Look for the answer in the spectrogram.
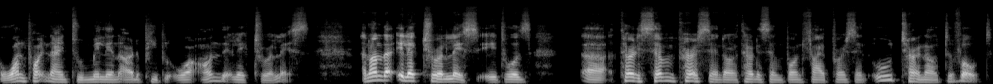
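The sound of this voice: A man speaks at a fairly quick pace with lively intonation and some vocal fry. The sound is dry and close, with no echo. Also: medium pitch for a man.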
